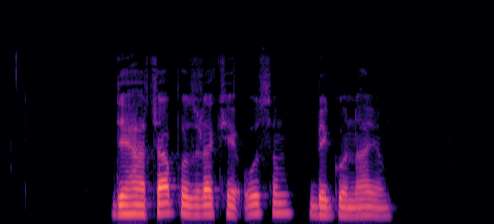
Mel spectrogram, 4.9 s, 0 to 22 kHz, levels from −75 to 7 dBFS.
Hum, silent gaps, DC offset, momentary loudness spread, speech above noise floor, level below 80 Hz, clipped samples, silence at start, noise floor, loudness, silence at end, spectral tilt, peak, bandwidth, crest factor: none; none; under 0.1%; 11 LU; 54 dB; -68 dBFS; under 0.1%; 1.1 s; -78 dBFS; -24 LUFS; 1.05 s; -7.5 dB/octave; -6 dBFS; 9.4 kHz; 20 dB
